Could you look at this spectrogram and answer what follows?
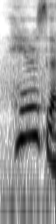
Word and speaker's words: heirs: 네, heirs는 묵음이죠. H가. 그래서 heirs가 아니라 heirs of God, 하나님의 상속자입니다.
